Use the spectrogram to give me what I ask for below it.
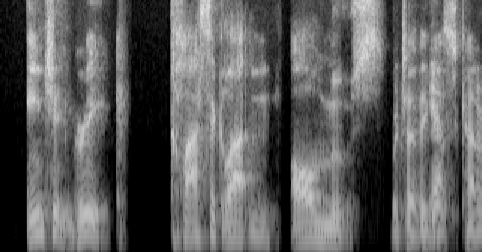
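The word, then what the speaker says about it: mūs: so those languages that pronounce it roughly like moose rhyming with goose right so old English was moose m-u-s Old Frisian or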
